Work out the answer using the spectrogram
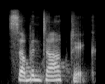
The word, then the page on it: subantarctic: Indian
